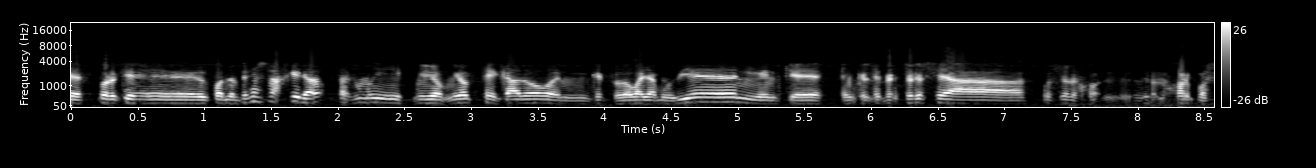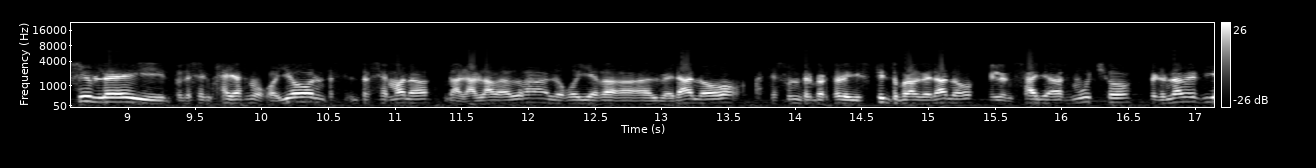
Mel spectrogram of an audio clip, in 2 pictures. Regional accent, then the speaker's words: Sant Feliu de Llobregat, Catalonia, Spain; No hace mucho estuvimos tocando en mi pueblo, en San Feliu de Llobregat.

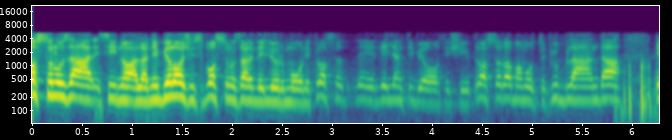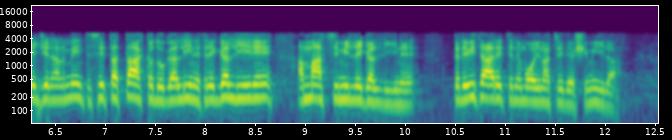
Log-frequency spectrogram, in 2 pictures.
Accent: Tuscany, Italy; Allora, siamo del Chianti, questa vi tocca.

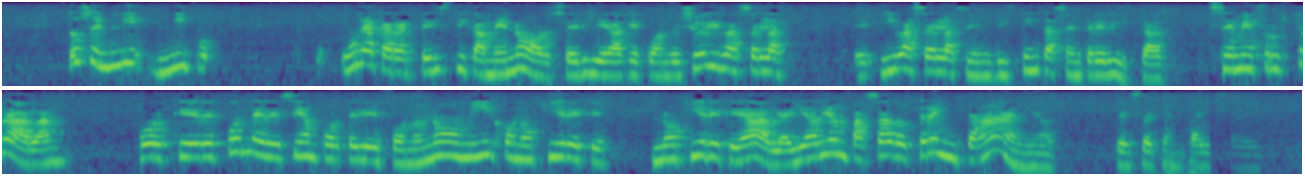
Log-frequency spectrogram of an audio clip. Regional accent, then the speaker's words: Buenos Aires, Argentina; soy una persona que soy de Buenos Aires

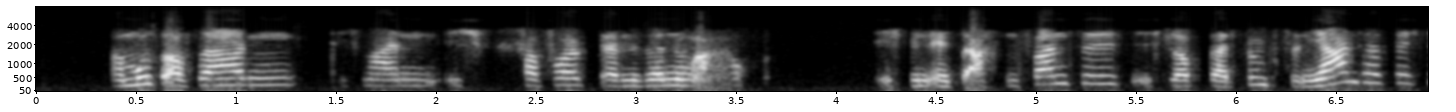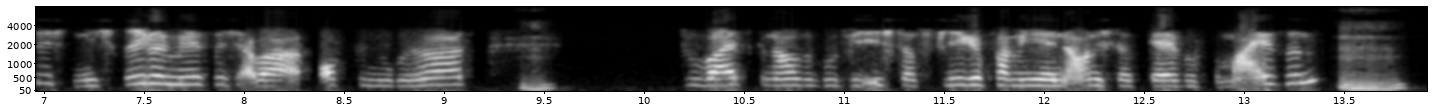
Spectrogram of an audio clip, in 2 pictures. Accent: Hahn, Germany; born there; Ich bin in Hahn geboren

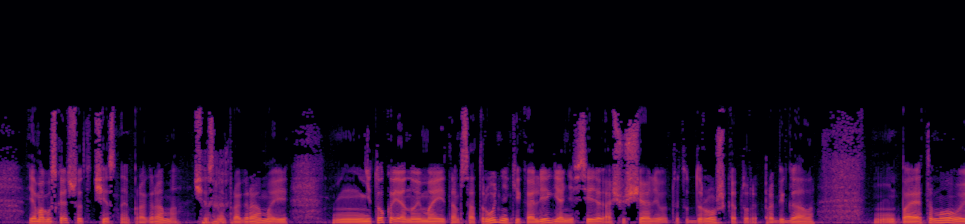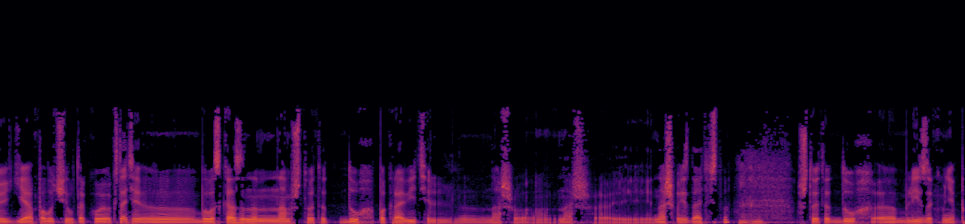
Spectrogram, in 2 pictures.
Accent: Tbilisi, Georgia; moved away as an adult; Я родился и провел юность в таком южном городе Тбилиси. Ну, вот это мой родной город. Я там учился, закончил школу, закончил высшее военное артиллерийское училище. И в 21 год оттуда уехал.

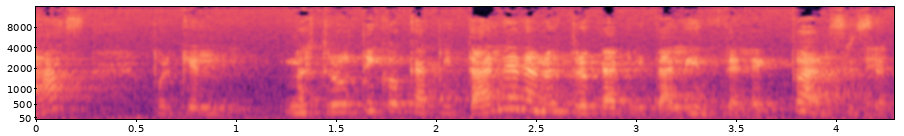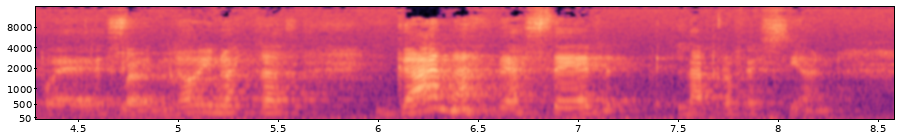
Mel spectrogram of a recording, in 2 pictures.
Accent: Chile; moved away as an adult; vengo de Chile, soy chilena.

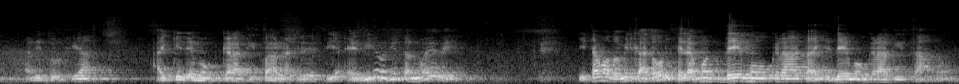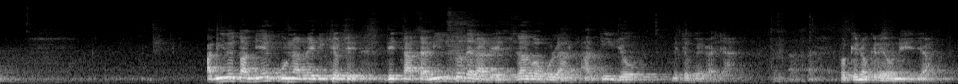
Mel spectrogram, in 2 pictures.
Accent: Linares, Andalusia, Spain; la Semana Santa de mi pueblo, un pueblo muy bueno, Linares, Jaén, no tenía ninguna fuerza.

